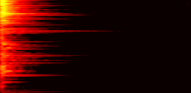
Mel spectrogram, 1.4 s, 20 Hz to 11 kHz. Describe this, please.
This cymbal was recorded in an old session I found from my time at University. I believe the microphone was a AKG 414. Recorded in a studio environment.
